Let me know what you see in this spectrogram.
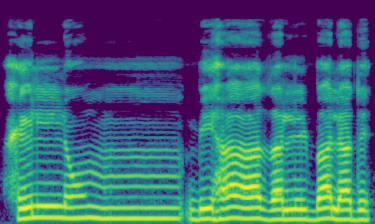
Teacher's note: देखिए तनवीन के बाद बा हुरूफ़े तनवीन के बाद बा है, तो अगर तनवीन के बाद बा आ जाए तो यहाँ पे इक़लाब होगा। नून साकिन को जो है मीम से बदल के पढ़ेंगे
